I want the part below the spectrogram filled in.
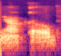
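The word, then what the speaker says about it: Jakob: and that is cjd the yakob is with a J um that's like a German yakob like Jacob but anyways so um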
